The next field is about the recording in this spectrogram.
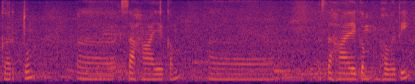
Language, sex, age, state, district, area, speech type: Sanskrit, female, 18-30, Kerala, Thrissur, urban, spontaneous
